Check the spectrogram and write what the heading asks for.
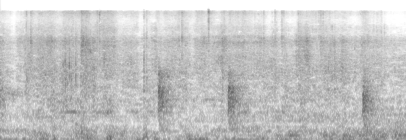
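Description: Handling noise from repotting a monstera: a few short rustles and scrapes as its large leaves and roots are pushed about in the pot and brush close to the microphone.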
